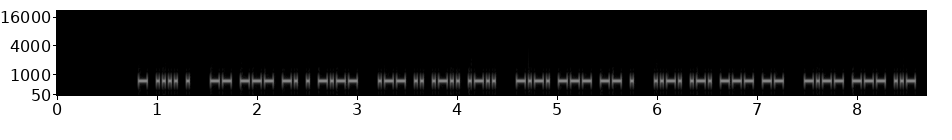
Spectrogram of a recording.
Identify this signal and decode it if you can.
Morse code, heard as a keyed tone, about 39 wpm, 700 Hz. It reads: THE MONEY WILL COME FROM YOU
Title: Sentences from Top 1000 Words - Review Part 4 - 40wpm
